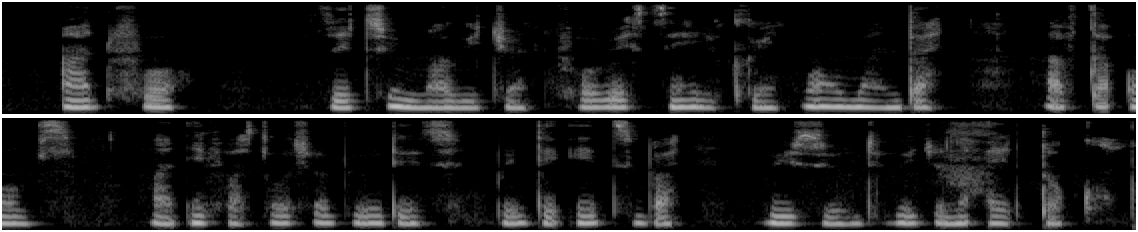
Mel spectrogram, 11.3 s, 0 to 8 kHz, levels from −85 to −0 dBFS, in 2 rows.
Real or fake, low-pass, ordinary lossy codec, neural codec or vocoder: real; 7.2 kHz; none; none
